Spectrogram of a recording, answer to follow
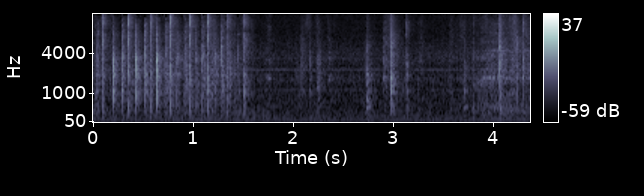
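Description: A clamp being handled and set on a wooden joint: a quick run of small, sharp clicks for about a second and a half, then a few scattered clicks.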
